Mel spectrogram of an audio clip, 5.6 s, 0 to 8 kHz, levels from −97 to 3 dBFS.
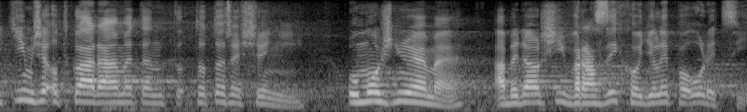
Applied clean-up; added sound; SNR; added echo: none; none; none; none.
